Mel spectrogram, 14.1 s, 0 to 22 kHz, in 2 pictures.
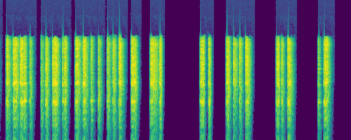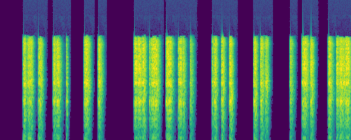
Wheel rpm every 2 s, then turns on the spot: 160, 160, 160, 160, 150, 160, 160.
none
